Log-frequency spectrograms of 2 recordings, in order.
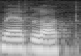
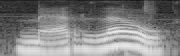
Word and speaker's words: merlot: without people ordering merlot no guys it's not me a lot oh my little it's mer merlot how low merlot so yeah the next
